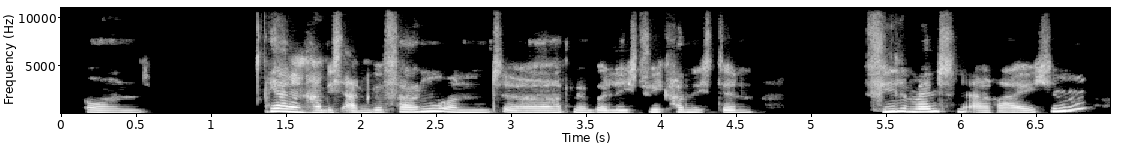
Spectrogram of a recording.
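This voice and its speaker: A woman's somewhat breathy, dark and mellow voice at medium pitch, with ordinary pitch variation, a moderate pace and long, frequent pauses. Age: 30s. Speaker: happiness coach. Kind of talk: interview. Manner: animated.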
